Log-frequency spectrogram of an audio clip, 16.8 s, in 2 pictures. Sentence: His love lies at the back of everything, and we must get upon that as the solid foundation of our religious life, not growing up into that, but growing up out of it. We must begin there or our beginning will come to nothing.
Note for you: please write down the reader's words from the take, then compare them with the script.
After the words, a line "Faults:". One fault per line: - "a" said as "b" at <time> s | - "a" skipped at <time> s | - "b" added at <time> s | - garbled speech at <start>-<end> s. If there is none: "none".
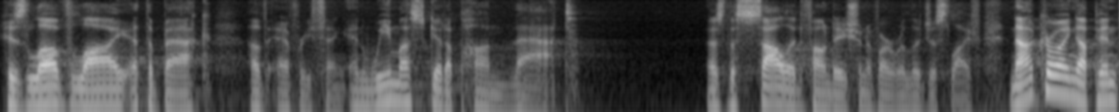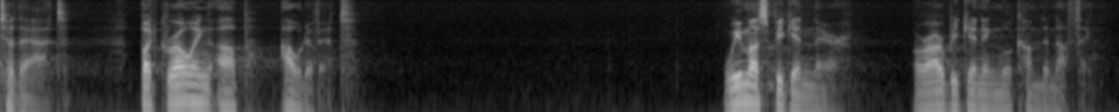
His love lie at the back of everything, and we must get upon that as the solid foundation of our religious life, not growing up into that, but growing up out of it. We must begin there or our beginning will come to nothing.
Faults:
- "lies" said as "lie" at 0.6 s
